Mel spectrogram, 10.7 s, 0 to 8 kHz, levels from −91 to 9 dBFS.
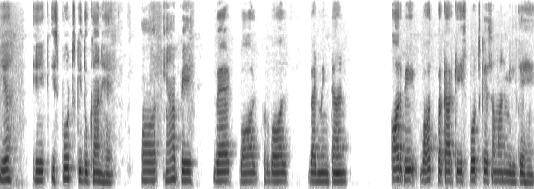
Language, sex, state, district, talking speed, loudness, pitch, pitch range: Hindi, male, Bihar, Lakhisarai, 130 wpm, -18 LUFS, 140 Hz, 130-150 Hz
